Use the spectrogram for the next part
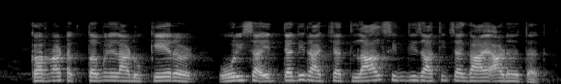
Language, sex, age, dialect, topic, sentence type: Marathi, male, 18-24, Standard Marathi, agriculture, statement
